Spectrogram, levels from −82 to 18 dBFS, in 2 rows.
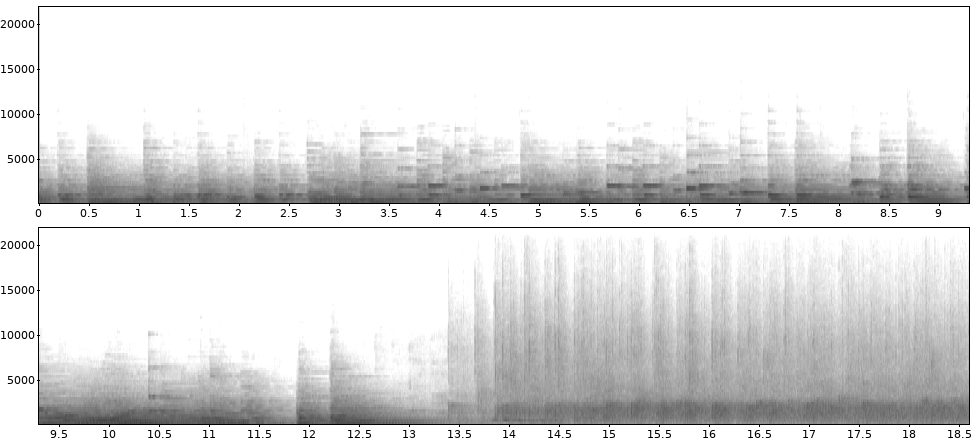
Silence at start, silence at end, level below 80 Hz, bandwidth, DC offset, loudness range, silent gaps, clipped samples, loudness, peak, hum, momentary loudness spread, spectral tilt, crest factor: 0 s; 0 s; -48 dBFS; 16 kHz; under 0.1%; 6 LU; none; under 0.1%; -19 LUFS; -2 dBFS; none; 9 LU; -5.5 dB/octave; 16 dB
